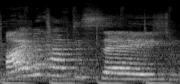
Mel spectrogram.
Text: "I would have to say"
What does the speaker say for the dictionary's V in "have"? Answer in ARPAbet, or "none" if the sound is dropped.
F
